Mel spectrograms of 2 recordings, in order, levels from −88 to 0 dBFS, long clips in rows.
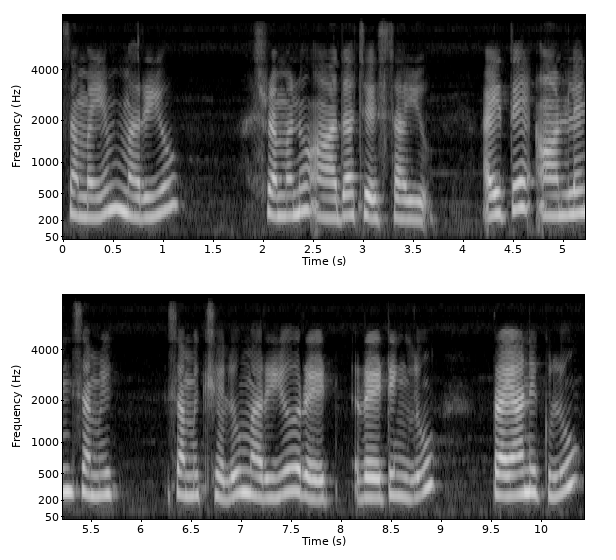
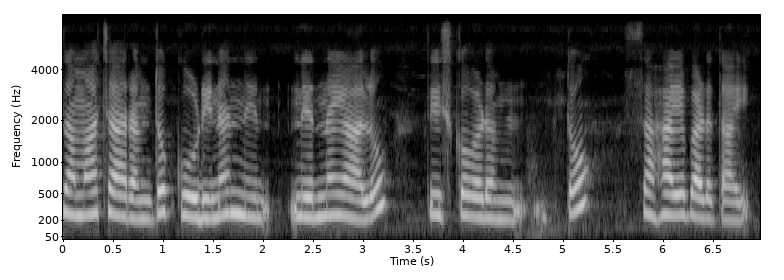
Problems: none marked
